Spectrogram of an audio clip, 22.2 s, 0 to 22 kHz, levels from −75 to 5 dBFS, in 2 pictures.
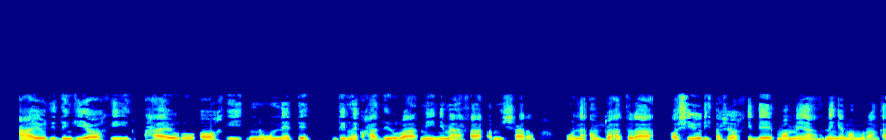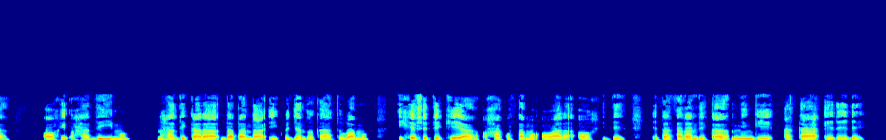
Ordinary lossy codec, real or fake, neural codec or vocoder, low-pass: MP3, 32 kbps; real; none; 7.2 kHz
